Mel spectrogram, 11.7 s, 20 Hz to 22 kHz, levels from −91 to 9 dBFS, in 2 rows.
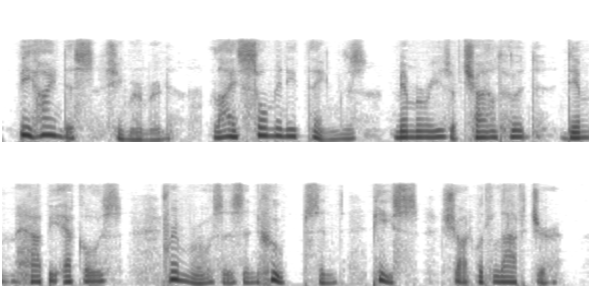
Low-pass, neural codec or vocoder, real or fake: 7.2 kHz; none; real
